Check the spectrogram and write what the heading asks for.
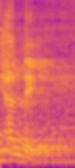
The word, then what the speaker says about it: Hyundai: Sejak an TK itu ditanamkan betul kita bisa kita dari TK sehingga ketika di sana bikin Honda sini Handai. Hyundai kan dibacanya Hande ya kan sana Honda sini Hai gitu.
